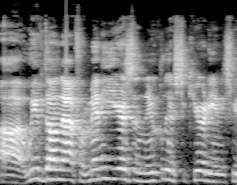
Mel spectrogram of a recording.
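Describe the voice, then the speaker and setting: A man with a Greek accent and ordinary pitch variation, amid audible room echo and noticeable background noise. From US Midwest, Ohio. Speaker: staffing business owner. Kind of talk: talk show interview.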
